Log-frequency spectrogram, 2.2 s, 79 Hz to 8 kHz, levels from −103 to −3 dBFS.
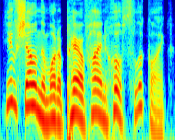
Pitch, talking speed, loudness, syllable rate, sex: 180 Hz, 300 wpm, -17 LUFS, 5.9 syllables/s, male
